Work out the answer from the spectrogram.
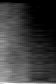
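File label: snare drum bass drum, Dance Mega Drums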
